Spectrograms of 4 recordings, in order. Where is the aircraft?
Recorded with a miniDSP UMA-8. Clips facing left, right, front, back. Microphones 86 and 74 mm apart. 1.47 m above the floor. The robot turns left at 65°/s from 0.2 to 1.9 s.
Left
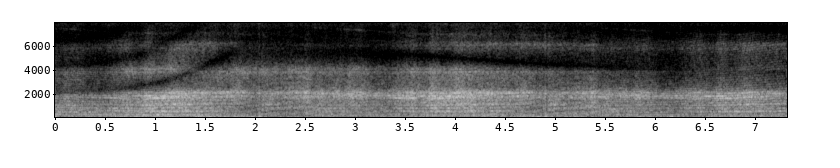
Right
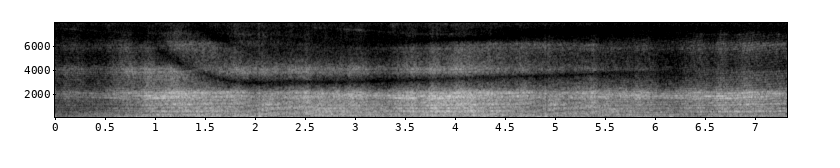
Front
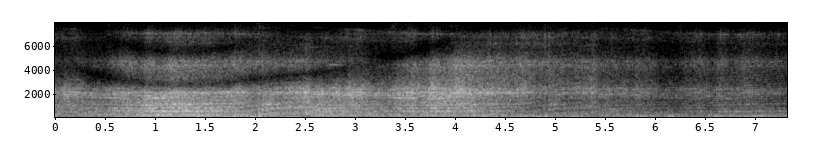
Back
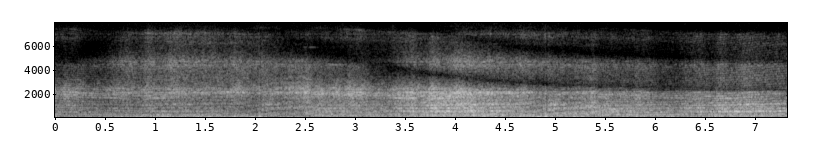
85° left; by 7.3 s straight behind.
